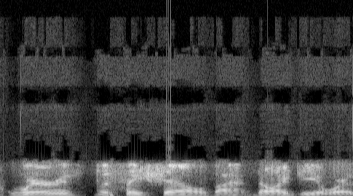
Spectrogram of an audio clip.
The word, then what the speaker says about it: Seychelles: Like, where is the Seychelles?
